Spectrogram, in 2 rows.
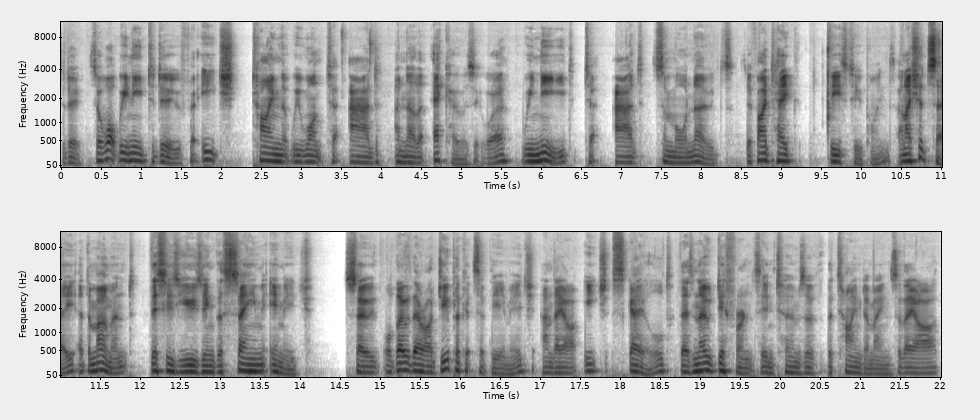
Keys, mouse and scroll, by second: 3.5 click, 8.4 click, 9.3 shift+click.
